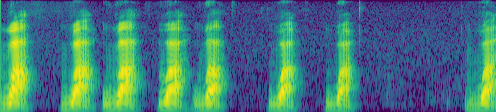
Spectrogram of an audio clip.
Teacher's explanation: ये हमारे ख्याल से कंठ और ओष्ठ को मिला करके बन रहा है ना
